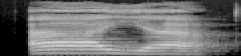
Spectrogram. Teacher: کھڑی حرکات ہے، 2 حرکت کے برابر کھینچیں گے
